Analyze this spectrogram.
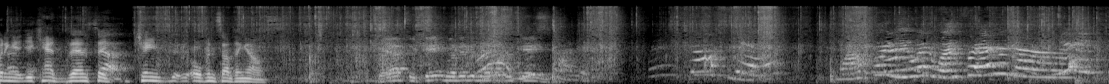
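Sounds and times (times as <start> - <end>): young children exclaiming: 6.5 - 8.0, 10.1 - 11.0.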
